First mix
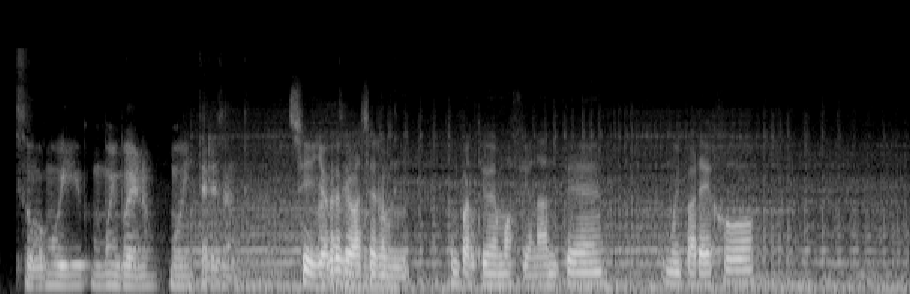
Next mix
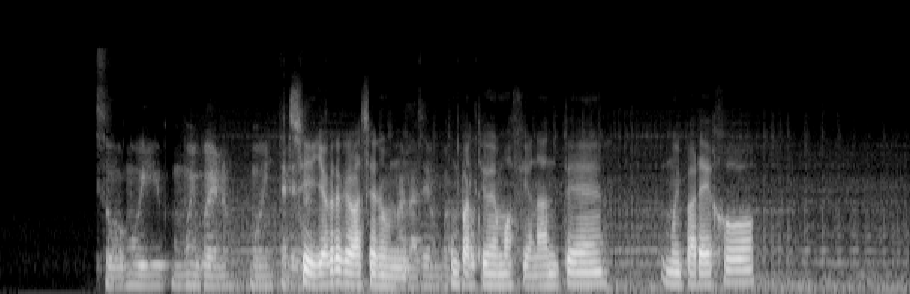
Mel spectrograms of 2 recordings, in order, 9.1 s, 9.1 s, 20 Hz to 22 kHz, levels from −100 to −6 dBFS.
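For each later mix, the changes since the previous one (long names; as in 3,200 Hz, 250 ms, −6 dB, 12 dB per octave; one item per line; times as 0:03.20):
first voice: entry +0.80 s
second voice +6.0 dB
background −5.0 dB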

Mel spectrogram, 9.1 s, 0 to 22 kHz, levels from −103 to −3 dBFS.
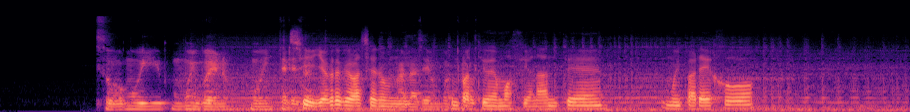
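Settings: first voice +6.0 dB
background +8.5 dB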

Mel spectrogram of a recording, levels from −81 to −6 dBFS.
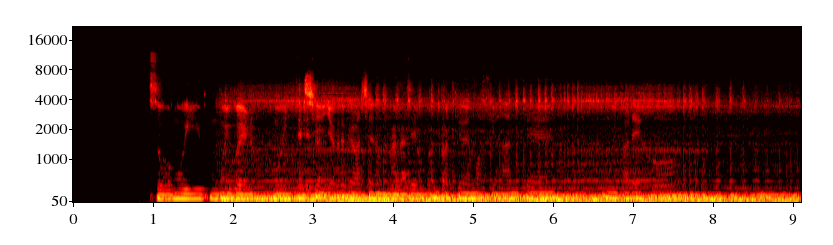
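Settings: second voice: add flat-topped bell 560 Hz −12.5 dB 2.5 octaves
background +7.0 dB
master: add drawn EQ curve 180 Hz 0 dB, 280 Hz −27 dB, 560 Hz −27 dB, 2,400 Hz −15 dB, 3,600 Hz +13 dB, 11,000 Hz +10 dB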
